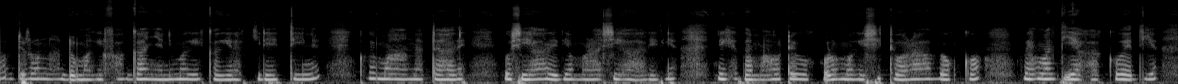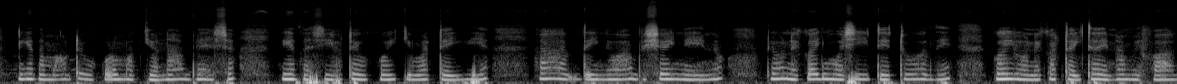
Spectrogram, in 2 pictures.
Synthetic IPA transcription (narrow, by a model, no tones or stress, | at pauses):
odeɾonaːndomaɣefaɡaɲanimaɣekaɣeɾakiɾetinekoɾemahanataɾeɣoʃihaɾeɾiamaɾaʃihaɾeɾianiɣeðamahoteɣokoɾomaɣeʃitwaɾaðokɔkoɾeamaðiaɣakwɛðjaniɣeðamahoteɣokoɾomakiɔnabɛʃaniɣeðaʃihɔteɣokoikemataiðiahaðeinewambeʃaineːnɔdeonekaɲimweʃitetoðekwaiɾonekataitaenamefaɣ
